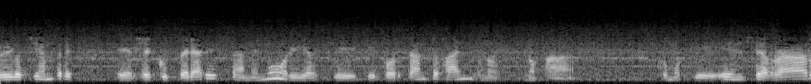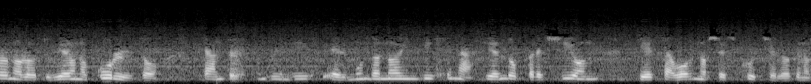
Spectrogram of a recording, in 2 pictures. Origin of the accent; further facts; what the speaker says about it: Colonia Chaco, Chaco, Argentina; yo que nací, me crié en Colonia Chaco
